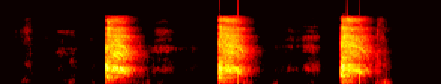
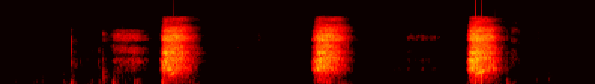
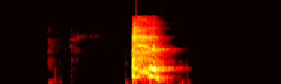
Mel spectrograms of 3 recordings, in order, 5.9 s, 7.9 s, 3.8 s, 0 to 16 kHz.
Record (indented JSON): {
  "three_cough_length": "5.9 s",
  "three_cough_amplitude": 28913,
  "three_cough_signal_mean_std_ratio": 0.32,
  "exhalation_length": "7.9 s",
  "exhalation_amplitude": 7917,
  "exhalation_signal_mean_std_ratio": 0.3,
  "cough_length": "3.8 s",
  "cough_amplitude": 28859,
  "cough_signal_mean_std_ratio": 0.25,
  "survey_phase": "beta (2021-08-13 to 2022-03-07)",
  "age": "65+",
  "gender": "Female",
  "wearing_mask": "No",
  "symptom_none": true,
  "smoker_status": "Never smoked",
  "respiratory_condition_asthma": false,
  "respiratory_condition_other": false,
  "recruitment_source": "REACT",
  "submission_delay": "2 days",
  "covid_test_result": "Negative",
  "covid_test_method": "RT-qPCR",
  "influenza_a_test_result": "Negative",
  "influenza_b_test_result": "Negative"
}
